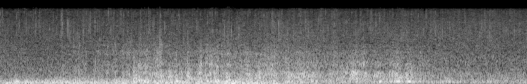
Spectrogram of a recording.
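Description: Thunderstorm: a heavy downpour of rain under a deep rumble of thunder, easing slightly near the end.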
